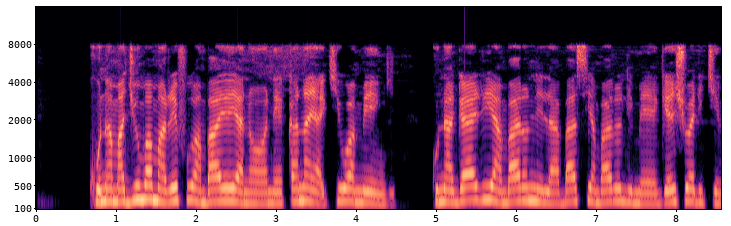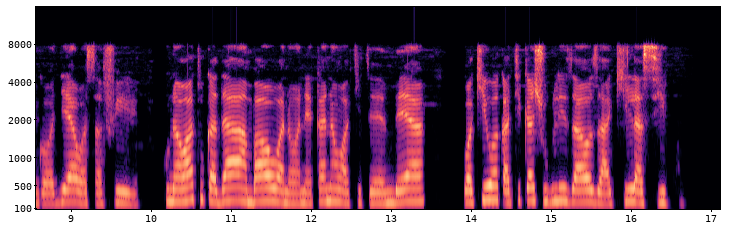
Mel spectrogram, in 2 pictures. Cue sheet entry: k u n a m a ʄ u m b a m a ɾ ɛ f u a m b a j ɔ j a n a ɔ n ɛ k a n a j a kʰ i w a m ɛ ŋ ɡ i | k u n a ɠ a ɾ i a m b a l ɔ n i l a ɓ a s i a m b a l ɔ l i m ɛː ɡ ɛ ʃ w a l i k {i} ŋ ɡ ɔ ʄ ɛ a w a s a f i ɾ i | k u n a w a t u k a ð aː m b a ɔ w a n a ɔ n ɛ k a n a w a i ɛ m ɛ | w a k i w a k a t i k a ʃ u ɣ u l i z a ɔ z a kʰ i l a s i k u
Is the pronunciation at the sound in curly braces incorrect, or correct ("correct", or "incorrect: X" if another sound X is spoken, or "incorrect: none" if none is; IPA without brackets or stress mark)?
correct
